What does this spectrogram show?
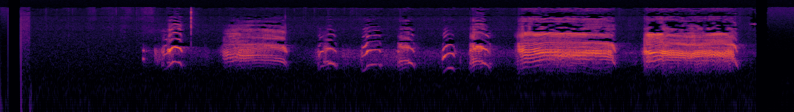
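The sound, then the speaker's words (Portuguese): A monkey at the top of a tall tree screeches, first in a quick series of short, harsh cries, then in two long, loud, drawn-out shrieks, with no other voices. “Ele se balançou até o alto da árvore e começou a guinchar.”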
